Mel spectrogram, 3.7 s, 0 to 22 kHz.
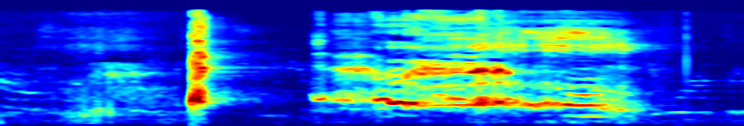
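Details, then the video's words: A 7-month-old male English Bulldog gives a drawn-out, throaty, Chewbacca-like whine after a sharp knock, whining because he wants to get on the bed. "English Bulldog Titus whining to Colt"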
